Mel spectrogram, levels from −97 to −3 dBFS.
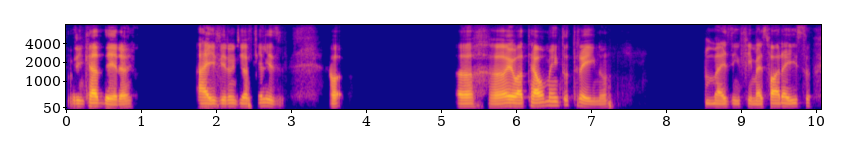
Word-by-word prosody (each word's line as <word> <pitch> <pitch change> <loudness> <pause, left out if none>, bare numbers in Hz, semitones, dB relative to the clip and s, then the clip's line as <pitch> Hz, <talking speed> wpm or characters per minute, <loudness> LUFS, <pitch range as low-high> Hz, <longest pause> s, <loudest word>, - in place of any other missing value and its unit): Brincadeira. 105 -2 +3 0.9
Aí 105 0 +4
vira 110 +1 -4
um 115 - -4
dia 105 -1 -1
feliz. 120 -4 -4 0.7
O - - +1 1.6
Aham, 105 0 +1
eu 115 -1 +7
até 110 +2 +1
aumento 140 +4 +2
o - - -7
treino. 100 0 -3 1.2
Mas 105 -1 -3
enfim 105 0 -9
mas 100 0 -3
fora 110 0 +2
isso 110 +1 -7
105 Hz, 105 wpm, -24 LUFS, 100-115 Hz, 1.6 s, eu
